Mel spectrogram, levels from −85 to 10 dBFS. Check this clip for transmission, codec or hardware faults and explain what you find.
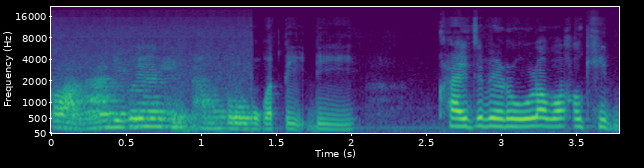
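Two faults turn up, one at the very start and one at the very end.

From the opening until 1.33 s, the recording is on a switch to a distant microphone, likely because the close microphone's feed dropped out and a farther pickup was used. The speech sounds roomy and hollow, with thinner bass, though the level barely drops. Room noise sits roughly 25 dB below the speech, more exposed than a close microphone would leave it. At 1.33 s the sound snaps back to the close pickup.

From 3.39 s to the end at 3.79 s, there is repeated packet loss, giving a robotic sound. Audio packets went missing several times in quick succession, and the decoder covered each hole by extending the last sound it had, filling 69 ms in total. The longest gap is 23 ms, and about 16% of the stretch is patched rather than real. The result is choppy speech with small pieces missing.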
